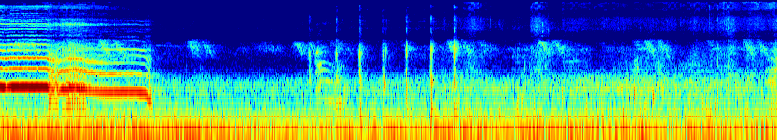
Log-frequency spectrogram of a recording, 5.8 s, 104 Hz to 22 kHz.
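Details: A young Turken rooster, just learning to crow at about 5 a.m., gives one short, strained crow of about a second, a flat hoarse note falling at the end, followed by faint clucks and quiet background noise.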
